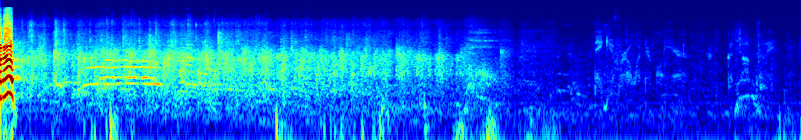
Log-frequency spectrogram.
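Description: Audience applause in a school hall, fading away over about seven seconds, with a voice calling out briefly about two seconds in; after that, near silence.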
